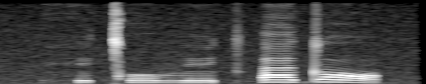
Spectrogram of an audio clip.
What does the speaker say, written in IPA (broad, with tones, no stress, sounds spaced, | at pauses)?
h ʏ˨ ǀʰ o˨ β ø˨ t͡sʼ a˦ d ɔ˦˨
